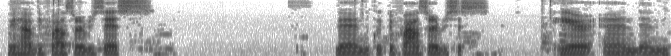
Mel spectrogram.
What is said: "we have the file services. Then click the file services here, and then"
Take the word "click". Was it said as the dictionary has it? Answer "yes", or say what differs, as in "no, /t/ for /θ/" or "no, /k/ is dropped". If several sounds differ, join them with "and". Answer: yes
